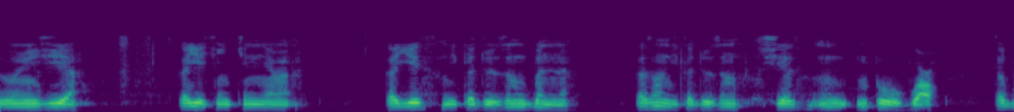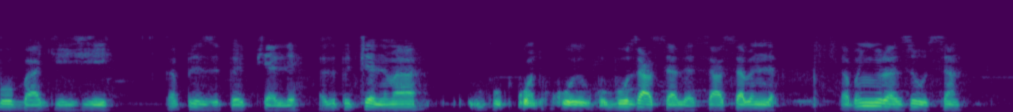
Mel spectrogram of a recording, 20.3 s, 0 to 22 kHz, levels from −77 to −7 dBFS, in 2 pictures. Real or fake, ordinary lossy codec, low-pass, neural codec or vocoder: real; MP3, 24 kbps; 7.2 kHz; none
